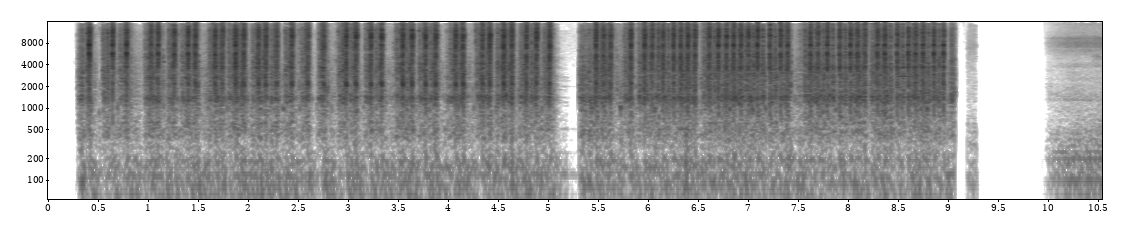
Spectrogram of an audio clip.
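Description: Typewriter typing sound effect: rapid, even key clicks in two runs, one of about five seconds and one of about four, with a short break about five seconds in.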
